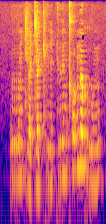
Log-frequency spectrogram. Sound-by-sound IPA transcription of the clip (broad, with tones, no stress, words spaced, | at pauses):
ro˥˩nt͡ɕɯ˨˩a̯t͡ɕa˧j kʰri˨˩ʔkre˦˥nkʰɔ˦˥ʔna˥˩w ru˦˥n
